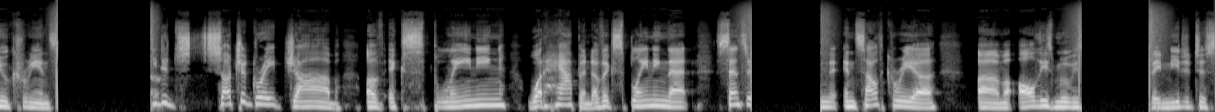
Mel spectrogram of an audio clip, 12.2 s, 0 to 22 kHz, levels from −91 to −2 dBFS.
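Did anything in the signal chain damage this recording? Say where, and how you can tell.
Yes, a wireless microphone squelch dropout on the radio link: at 0.45–1.64, 7.31–8.41 and 10.62–11.76 s the RF signal fades, hiss rises, then the receiver mutes for 0.68–0.94 s.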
